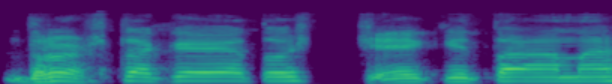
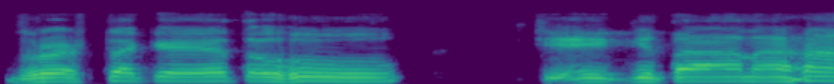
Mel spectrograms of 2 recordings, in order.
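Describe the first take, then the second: First: The words are joined with a sh sound between them. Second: The words are said separately without a sh sound.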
